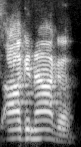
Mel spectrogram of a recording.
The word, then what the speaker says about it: Aguinaga: your it's aaga you say it right but it's aganaga aaga all right Spanish it's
